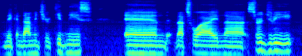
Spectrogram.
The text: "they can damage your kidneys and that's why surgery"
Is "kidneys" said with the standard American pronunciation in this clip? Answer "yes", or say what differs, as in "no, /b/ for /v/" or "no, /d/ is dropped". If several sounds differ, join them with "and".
no, /s/ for /z/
